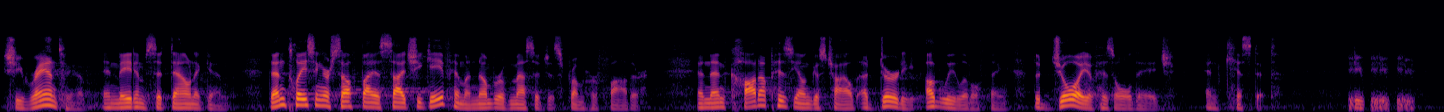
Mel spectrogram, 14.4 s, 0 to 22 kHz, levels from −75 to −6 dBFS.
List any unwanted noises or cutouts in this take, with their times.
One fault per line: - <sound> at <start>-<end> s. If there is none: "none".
- laugh at 13.5-14.2 s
